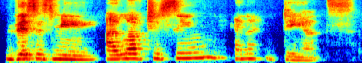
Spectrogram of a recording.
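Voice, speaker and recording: Slow-paced woman, earnest children's author. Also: a little high, expressive, darkish tone. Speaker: children's book author reading her book. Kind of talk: storybook read-aloud and explanation.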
